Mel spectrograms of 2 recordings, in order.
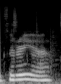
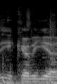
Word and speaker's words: Ikaria: Oh, I assume you're still mispronouncing as Ikaria instead of Ikaria. Oh yeah, definitely. Under circumstances that are probably vulgar. Ooh, do tell. Absolutely. So as a side note, generally speaking, the emphasis would be on the first syllable. When things get pulled over to English, we tend to put the emphasis on the second syllable because we speak in iambic pentameter.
